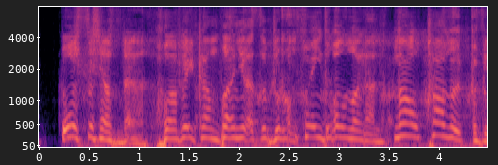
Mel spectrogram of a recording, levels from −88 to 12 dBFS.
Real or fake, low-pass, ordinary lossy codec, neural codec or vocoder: fake; none; none; codec, 16 kHz, 1 kbps, FunCodec, trained on Chinese and English, 50 frames a second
